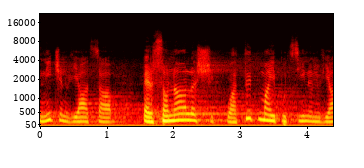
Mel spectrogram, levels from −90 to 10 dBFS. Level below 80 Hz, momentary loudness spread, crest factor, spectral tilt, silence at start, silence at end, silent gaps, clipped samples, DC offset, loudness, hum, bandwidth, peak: -44 dBFS; 11 LU; 16 dB; -9 dB/octave; 0 s; 0 s; none; under 0.1%; 2%; -20 LUFS; none; 8.4 kHz; -4 dBFS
